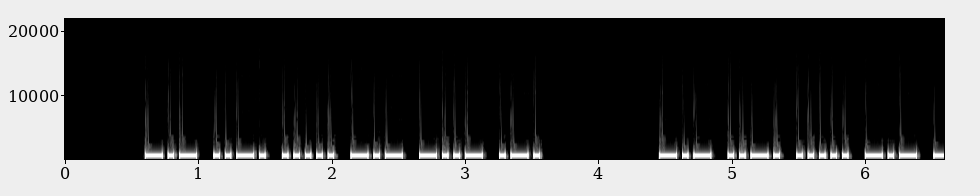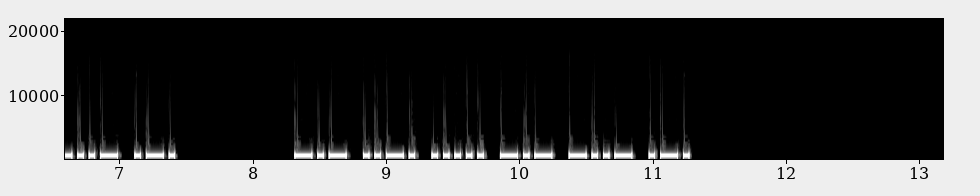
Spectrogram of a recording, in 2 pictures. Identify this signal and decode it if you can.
Morse code, heard as a keyed tone, about 28 wpm, 700 Hz. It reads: KF5KXR KF5KXR KF5KXR
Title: USA Call Signs - 6 Characters - Repeated 3x - 28wpm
